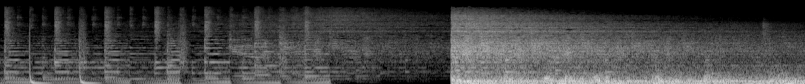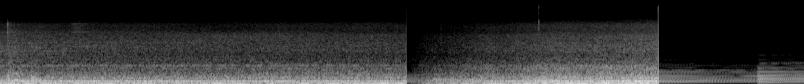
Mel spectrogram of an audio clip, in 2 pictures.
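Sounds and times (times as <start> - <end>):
train rumbling inside carriage: 4.5 - 14.6.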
